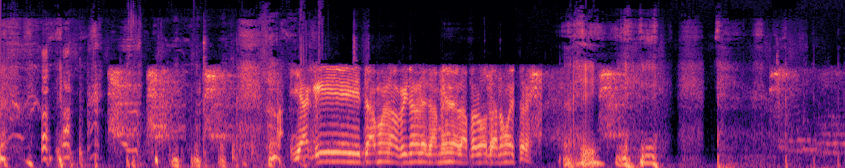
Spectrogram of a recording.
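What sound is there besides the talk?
dog barking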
